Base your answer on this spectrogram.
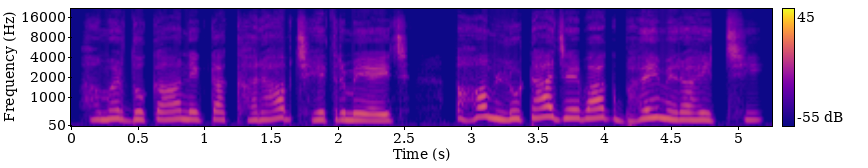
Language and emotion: Maithili, fearful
